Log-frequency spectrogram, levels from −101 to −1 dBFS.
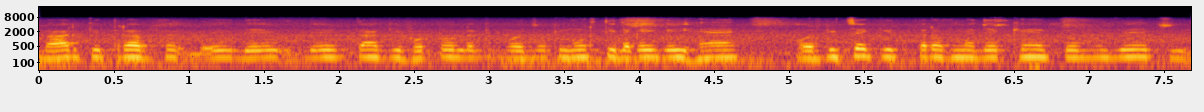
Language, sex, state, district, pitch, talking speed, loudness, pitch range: Hindi, male, Rajasthan, Bikaner, 175 Hz, 185 wpm, -18 LUFS, 170-180 Hz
